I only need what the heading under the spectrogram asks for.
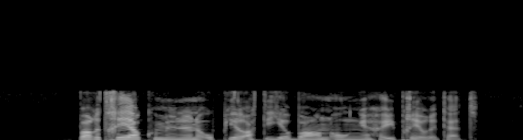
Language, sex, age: Norwegian, female, 29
